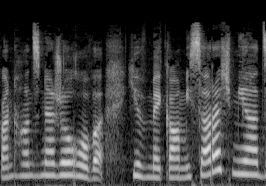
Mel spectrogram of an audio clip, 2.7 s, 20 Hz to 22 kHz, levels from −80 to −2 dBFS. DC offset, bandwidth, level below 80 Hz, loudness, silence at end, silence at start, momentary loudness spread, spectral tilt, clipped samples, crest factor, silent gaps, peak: under 0.1%; 13.5 kHz; -56 dBFS; -20 LUFS; 0 s; 0 s; 9 LU; -1.5 dB/octave; under 0.1%; 16 dB; none; -4 dBFS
